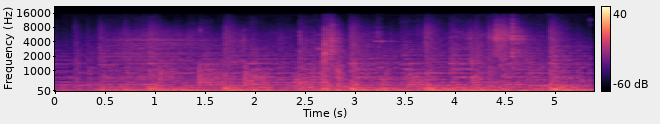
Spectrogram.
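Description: A door being forced open during a tense scene in the Turkish drama Hercai, dubbed in Urdu: loud, repeated crashing and thudding blows over a dense, continuous background lasting several seconds.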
